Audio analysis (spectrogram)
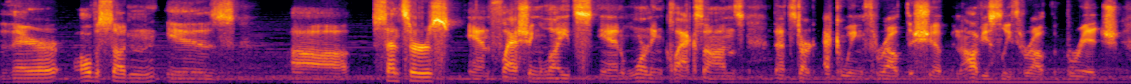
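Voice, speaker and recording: Bright-voiced man running a tabletop game. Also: on the low side. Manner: halting, conversational. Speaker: game master. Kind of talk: improvised tabletop game narration.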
